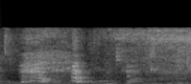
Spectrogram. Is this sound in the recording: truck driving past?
no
